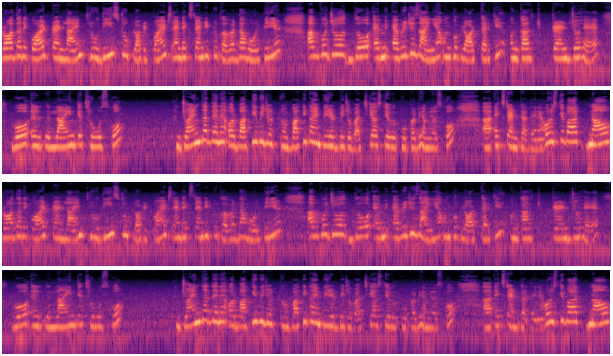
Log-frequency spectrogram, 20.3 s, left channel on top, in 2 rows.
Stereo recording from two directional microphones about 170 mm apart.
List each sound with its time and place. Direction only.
0.0 s a woman's voice: 50° left (ahead or behind)
13.1 s a woman's voice: 45° left (ahead or behind)
18.2 s a woman's voice: 50° left (ahead or behind)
